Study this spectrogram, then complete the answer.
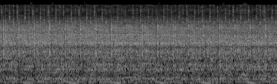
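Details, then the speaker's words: BMW E46 with N42/N46 Valvetronic engine, first start after repair of oil-fouled plugs, burnt coils and loose timing chain: steady idle with hiss and faint quick ticking; Valvetronic adaptation suspected needed, not confirmed. "le canard a démarré , mais il y a un bruit sourd, il faudra probablement adapter la valvetronic, lepanie."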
